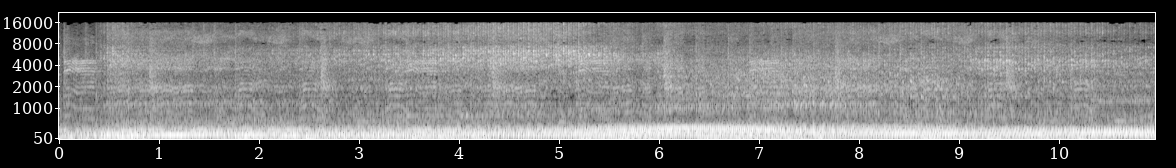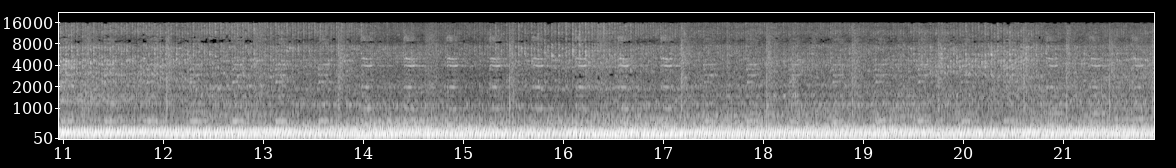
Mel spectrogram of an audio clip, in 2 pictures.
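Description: Renault 12 four-cylinder 1289 cc carburettor engine, swapped into a VW T2 bus, running at idle. The revs rise and fall twice, about a second in and again around six seconds in.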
